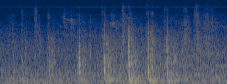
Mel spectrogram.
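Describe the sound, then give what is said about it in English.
The heavy footsteps of ball girls on a tennis court come as a series of dull, thudding steps in an uneven rhythm, fairly faint over a steady background hiss. “Very heavy footsteps from the ball girls today. They've just turned up the effects”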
